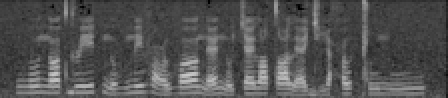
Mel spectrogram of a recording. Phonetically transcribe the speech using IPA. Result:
ɦo˦˥ nɒː˦˥tɡɹeː˦˥tno˨˥v me˦˥v ʕu˨˥vɒː˦˥næ˨˥ no˨˥cæ˦˥lo˦˥ tˤæ˦˥læ˨˥ɟiː˨˥ ħo˦˥ǁu˦˥muː˦˥

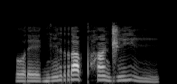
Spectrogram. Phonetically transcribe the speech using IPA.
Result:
ʊ˨ɾeː˨ ɡĩ˦ ra˦˨pʰã˦˨d͡ʒi˦ jiː˨

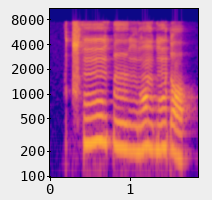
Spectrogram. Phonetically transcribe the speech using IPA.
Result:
t͡sʰũːk͡pɨː ŋɡɔ̃ ɡ͡bũɗɔ

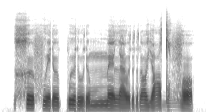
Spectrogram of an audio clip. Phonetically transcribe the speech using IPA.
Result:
xɵfue̯ ɾɵ pɯɾu ɾɯmːɛlao̯ rɔjɯdˤʊ vɔ

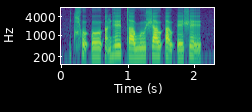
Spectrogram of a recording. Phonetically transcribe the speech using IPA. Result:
t͡ɕʰo̰˦˨ʔo˨ʊ̯ʔã˦˨ɡe˦ɪ̯ tä˨wu˨ʃa˦ʊ̯ ʔa̰˦˨ʊ̯ʔe˨ʃḛ˦˨ɪ̯

